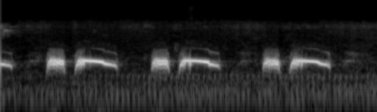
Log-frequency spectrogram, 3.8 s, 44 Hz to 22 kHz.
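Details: Spotted dove, wild bird caught in a trap with small rope, angry, recorded 04/07/2017; three paired coos, each a short note then a longer falling slurred coo, repeated about once a second, faint low hum beneath.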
